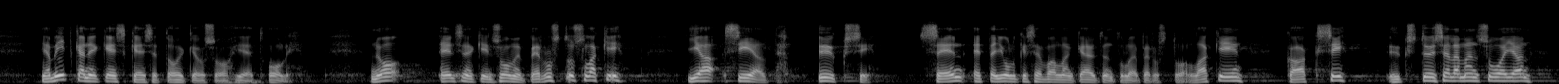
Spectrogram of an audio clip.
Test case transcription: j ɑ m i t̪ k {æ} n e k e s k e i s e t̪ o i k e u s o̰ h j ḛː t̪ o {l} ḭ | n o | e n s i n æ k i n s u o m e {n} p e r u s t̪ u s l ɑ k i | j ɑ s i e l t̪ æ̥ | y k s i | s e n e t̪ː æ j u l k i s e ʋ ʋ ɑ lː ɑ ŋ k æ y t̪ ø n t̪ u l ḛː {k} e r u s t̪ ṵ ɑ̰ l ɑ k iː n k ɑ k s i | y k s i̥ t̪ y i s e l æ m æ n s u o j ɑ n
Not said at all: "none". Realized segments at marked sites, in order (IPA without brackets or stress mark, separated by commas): æ, l, m, p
